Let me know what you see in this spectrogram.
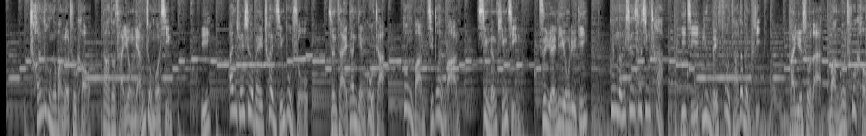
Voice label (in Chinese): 男 MG飞碟 轻松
